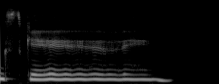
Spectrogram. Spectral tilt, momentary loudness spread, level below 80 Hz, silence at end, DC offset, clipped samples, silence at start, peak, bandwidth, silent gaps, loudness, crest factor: -4.5 dB/octave; 9 LU; -86 dBFS; 0.5 s; under 0.1%; under 0.1%; 0 s; -20 dBFS; 14.5 kHz; none; -34 LUFS; 14 dB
